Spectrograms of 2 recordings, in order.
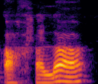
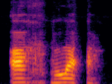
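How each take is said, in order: First: Achala said in three syllables, a-cha-LA; achala, he ate her. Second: Achla said in two syllables, ACH-la, middle vowel dropped; achla, she ate. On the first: Teacher contrasts he ate her with she ate, sounding out achala. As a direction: say achala with the middle a kept, ending on a. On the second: Teacher contrasts she ate with he ate her, clipping achla. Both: Shown as a demonstration. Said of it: "Notice the difference between he ate her".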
